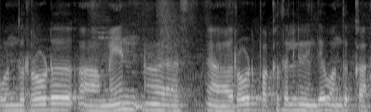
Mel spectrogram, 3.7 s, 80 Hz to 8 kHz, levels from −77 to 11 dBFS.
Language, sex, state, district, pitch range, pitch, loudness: Kannada, male, Karnataka, Koppal, 135-150 Hz, 145 Hz, -15 LUFS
